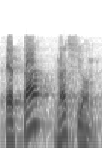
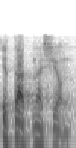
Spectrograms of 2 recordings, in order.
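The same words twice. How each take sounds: First: No 't' sound is heard after 'éta'. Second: A 't' sound is heard after 'éta'. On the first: The speaker calls it right. "последнее «т» не читается" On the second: The speaker calls it wrong. "на экзаменах многие говорят"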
